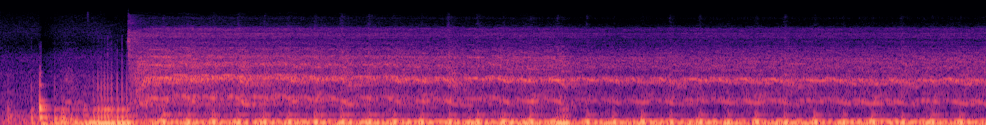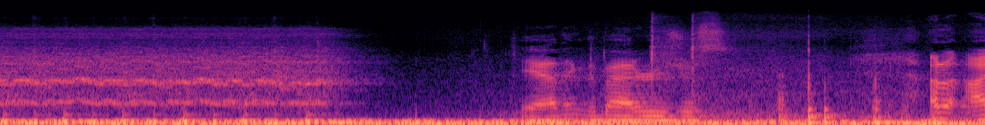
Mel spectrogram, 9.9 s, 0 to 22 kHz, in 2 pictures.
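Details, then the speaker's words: Honda CBR600RR engine in off-road go-kart rebuild, starting fluid sprayed, no coolant yet: starter drags engine slowly with laboured chug and whine for six seconds without firing; owner suspects battery lacks cold cranking amps. "don't think that this battery has the cold cranking amps to start this thing"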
